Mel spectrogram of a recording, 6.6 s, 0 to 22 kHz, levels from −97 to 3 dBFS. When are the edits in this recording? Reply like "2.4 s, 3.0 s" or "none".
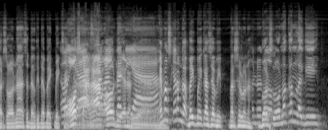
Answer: none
